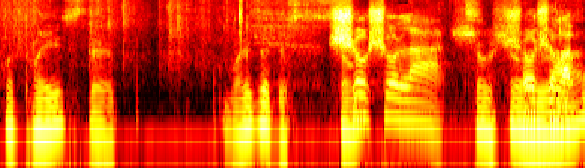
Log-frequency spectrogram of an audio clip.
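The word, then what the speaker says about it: xocolatl: Xocholat, which is the Aztec pronunciation, xocho, of chocolate.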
